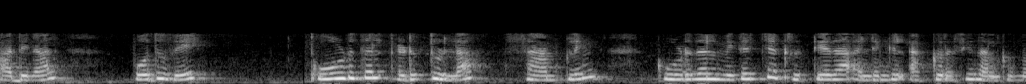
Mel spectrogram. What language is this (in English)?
Malayalam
